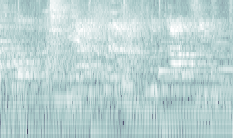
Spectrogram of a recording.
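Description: Young children's voices and chatter while playing, over background music with held bass notes and a melody.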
